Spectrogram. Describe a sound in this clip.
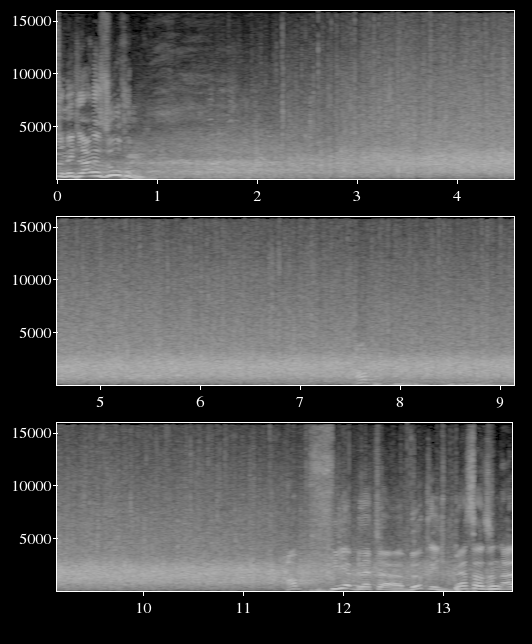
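A large audience claps and cheers in a big hall.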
